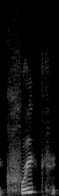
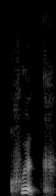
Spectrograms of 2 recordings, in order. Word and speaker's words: creek: words that vary by region Creek I say Creek you might hear the word Creek Creek the word Creek means a small River essentially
